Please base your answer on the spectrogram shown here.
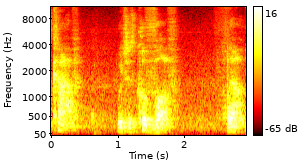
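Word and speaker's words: קוה: The gematria of kufav hey is 111, but it's pronounced without the hey. It's pronounced kav, which is just kufav.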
